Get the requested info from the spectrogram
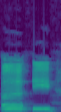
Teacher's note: अर्धविवृत जिससे आधा मुंह खुलेगा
